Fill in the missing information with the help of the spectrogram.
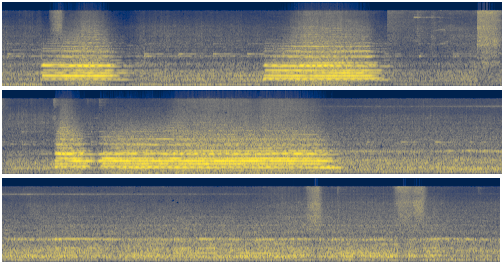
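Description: Diesel locomotive air horn sounding the grade-crossing signal: two long blasts, a short one, then a long one, each a chord of several notes. After the horn stops, the locomotives and train run steadily through the crossing.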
